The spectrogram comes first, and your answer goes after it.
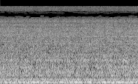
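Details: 1984 Mercedes 380SL after idle control repair: steady low idle with an even beat, no surging or hunting; idle that was stuck high around 1500 rpm now drops to about 900 after work on the idle air control valve and controller.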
